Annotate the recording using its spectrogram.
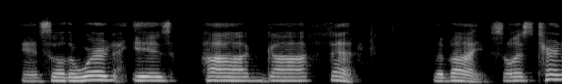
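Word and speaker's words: הגפן: Hagafen, not hagefen, but hagafen.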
